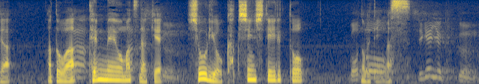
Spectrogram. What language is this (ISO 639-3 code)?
jpn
